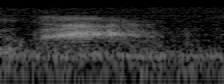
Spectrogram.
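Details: Indoor talking Siamese cat giving a short, faint, high meow that rises and falls over about half a second, with harmonics; quiet room background and no voices during the call.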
